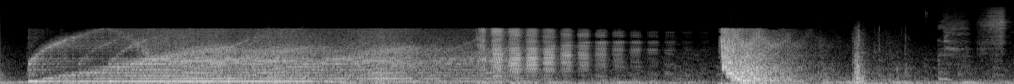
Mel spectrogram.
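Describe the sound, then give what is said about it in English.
A gunshot strikes in a robot adventure drama as a sudden loud blast with a decaying tail, preceded by a sustained electronic whine and fluttering pulses and followed by a couple of short sharp hits. “I've been shot. But how? By whom?”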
